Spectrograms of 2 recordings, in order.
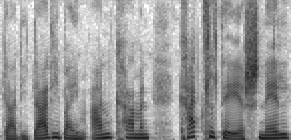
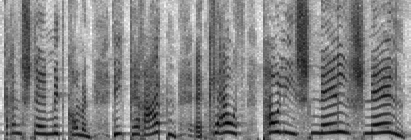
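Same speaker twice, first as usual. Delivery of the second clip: parrot voice; 8 dB louder than usual. Acted. Parrot character urgently calling.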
